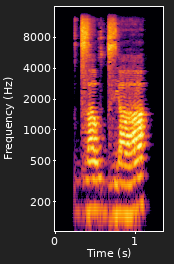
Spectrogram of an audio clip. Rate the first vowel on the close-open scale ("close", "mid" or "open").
open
